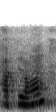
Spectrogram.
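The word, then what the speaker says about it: aplomb: है आपका अपलम गाइस इसमें जो यह बी देख रहे हैं यह साइलेंट वर्ड है इसका यहां पे यह साइलेंट है तो अपलम नहीं हो होता है अपलम होता है इसका करेक्ट प्रोनंसिएशन अपलम और इसका जो मतलब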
